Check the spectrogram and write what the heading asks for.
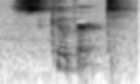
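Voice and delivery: soft whispered answer. Real, not acted.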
